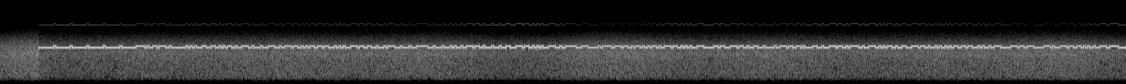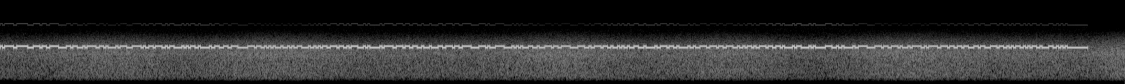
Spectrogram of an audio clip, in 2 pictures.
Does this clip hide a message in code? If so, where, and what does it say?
Yes: RTTY (45.45 baud, 170 Hz shift) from 0.4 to 22.1 s, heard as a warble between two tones, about 2200 Hz centre, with radio static. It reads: YISAQN SLY PZQTQF QW YNTME DD YML WK GP EASW JSLFM MH RAOET OLEGZ BSKIM YJCS ZXE PU OHOYP ON JWK KA ND GBXNKO HEE LL SSUY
